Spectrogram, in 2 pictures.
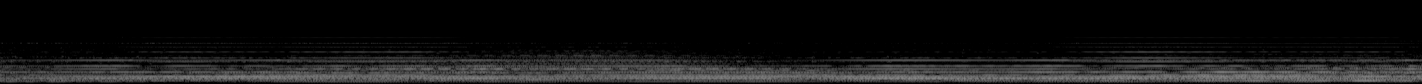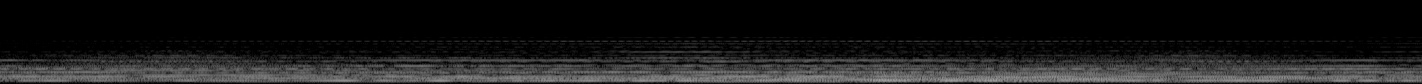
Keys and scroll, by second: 3.9 typing, 5.8 typing, 10.3 z, 23.8-24.5 typing, 27.8-28.4 typing.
